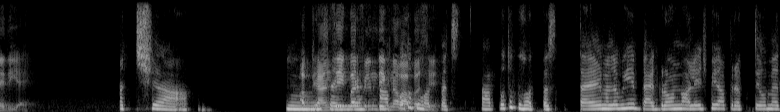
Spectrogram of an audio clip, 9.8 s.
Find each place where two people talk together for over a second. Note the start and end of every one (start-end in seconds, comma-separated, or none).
3.8-5.4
